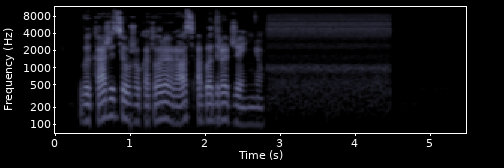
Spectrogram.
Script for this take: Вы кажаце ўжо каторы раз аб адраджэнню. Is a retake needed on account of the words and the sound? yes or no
no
